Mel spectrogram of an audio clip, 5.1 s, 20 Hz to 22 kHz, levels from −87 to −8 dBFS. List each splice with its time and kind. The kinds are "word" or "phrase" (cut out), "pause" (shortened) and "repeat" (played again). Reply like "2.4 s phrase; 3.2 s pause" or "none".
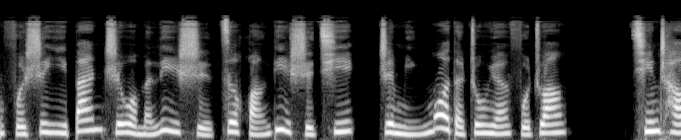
none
